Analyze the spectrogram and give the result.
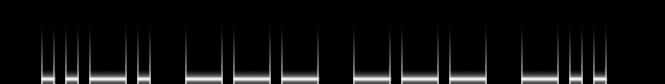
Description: Morse code, heard as a keyed tone, about 10 wpm, 250 Hz. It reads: FOOD
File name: morse / morse-training-10WPM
